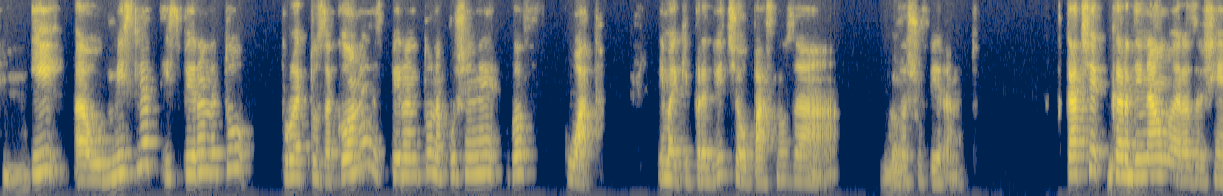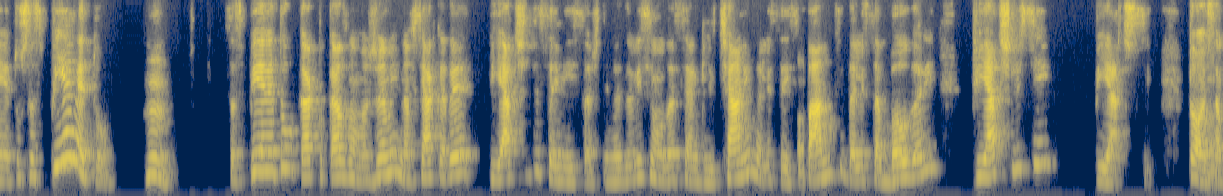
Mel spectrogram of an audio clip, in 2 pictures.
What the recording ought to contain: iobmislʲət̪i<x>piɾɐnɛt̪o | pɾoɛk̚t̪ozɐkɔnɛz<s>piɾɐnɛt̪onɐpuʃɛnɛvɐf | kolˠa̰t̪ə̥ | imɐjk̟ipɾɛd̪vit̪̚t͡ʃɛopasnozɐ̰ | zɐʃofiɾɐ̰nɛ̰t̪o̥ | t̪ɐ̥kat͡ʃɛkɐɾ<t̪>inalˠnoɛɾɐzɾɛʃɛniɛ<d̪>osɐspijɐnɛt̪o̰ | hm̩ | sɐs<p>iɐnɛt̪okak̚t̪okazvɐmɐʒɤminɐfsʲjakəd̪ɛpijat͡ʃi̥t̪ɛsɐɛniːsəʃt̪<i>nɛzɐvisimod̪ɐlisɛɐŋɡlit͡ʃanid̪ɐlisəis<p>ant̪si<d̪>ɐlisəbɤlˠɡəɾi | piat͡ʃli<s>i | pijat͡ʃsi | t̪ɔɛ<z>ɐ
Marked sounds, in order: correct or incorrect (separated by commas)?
incorrect, correct, incorrect, incorrect, correct, correct, correct, correct, correct, incorrect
